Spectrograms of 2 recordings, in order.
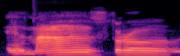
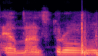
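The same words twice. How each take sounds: First: It is said slowly and deliberately. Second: It is said at normal speed.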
